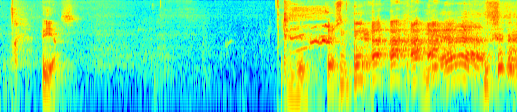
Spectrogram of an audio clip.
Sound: laughing

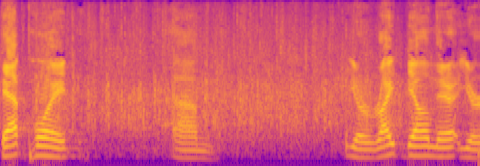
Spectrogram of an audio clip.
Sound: applause

